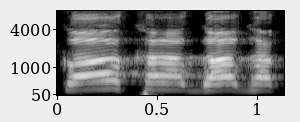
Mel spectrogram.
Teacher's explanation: क ख ग घ का उच्चारण कंठ से होता है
